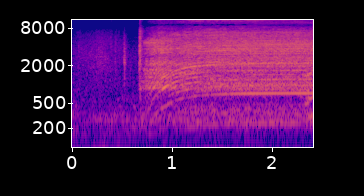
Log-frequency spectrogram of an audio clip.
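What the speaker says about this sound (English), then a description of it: "So we've got power up to this socket now, so that we can hoover up, clean up after all the cutting and drilling" A small handheld vacuum cleaner powered from a 12-volt socket switches on with a click and then whirs steadily. The motor gives a loud, close, high-pitched whine that holds constant to the end, with no speech.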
